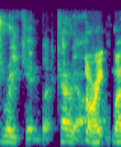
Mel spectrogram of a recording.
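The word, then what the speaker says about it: Wrekin: was representing telford and reckon the local liberty democrats were the ones it's pronounced reeking but carry out sorry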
